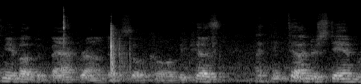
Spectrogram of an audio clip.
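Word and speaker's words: SOLKOA: military, he actually worked as a contractor for doing those types of things in survival, and eventually created SOCOA. And just for your listeners' benefit, SOCOA is spelled S-O-L-K-O-A.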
